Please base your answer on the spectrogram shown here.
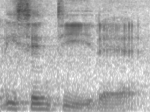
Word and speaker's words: risentire: You have only to change the first E of resentire, the first syllable, you have to change E with I, okay, risentire.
